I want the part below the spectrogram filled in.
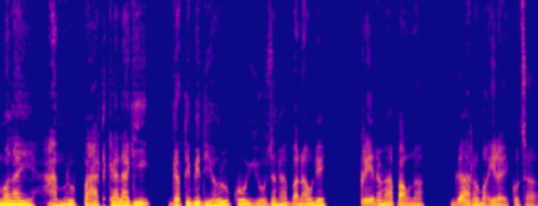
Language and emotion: Nepali, sad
